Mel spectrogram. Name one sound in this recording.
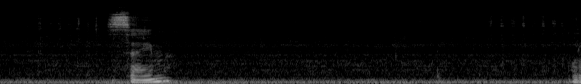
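A scratcher scrapes in short, quick rubs across a card.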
